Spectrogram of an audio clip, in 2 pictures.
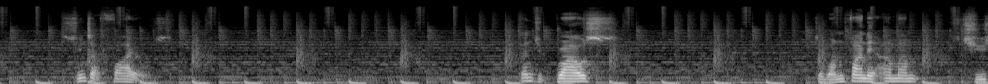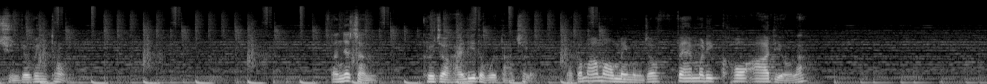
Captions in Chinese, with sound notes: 選擇 "File" 再按 'Browse ...................... file app 尋找你剛剛建立的檔案 (Ringtone)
